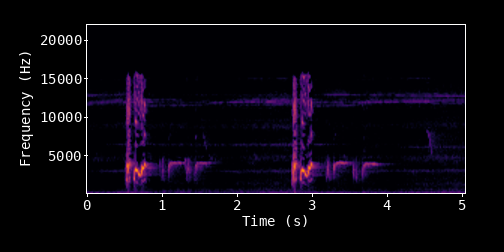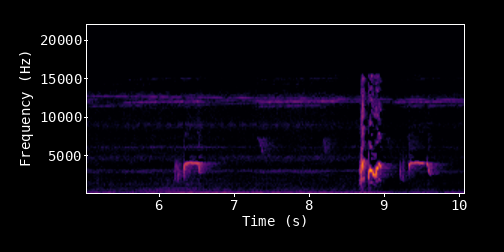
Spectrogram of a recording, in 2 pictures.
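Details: Natural lure call of a sooty-headed bulbul for bird trapping, no imitated phrases: sharp twisting chirps every few seconds, each followed by a short level whistle, over a soft low rumble.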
